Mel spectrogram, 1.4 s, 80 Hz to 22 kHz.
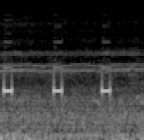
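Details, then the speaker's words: DJI Phantom 4 Pro flown toward a sign: quick paired high beeps repeating about twice a second as the front obstacle sensor detects it and the drone brakes; front obstacle sensor warning. "yep there here's the front sensor and it has stopped breaking now return stick to midpoint"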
